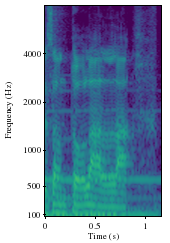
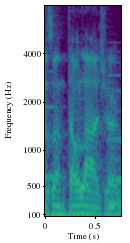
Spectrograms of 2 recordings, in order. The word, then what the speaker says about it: Santaolalla: Per noi italiani si dice Santaolalla, però in realtà è argentino si pronuncia Santaolagia, così vi do questa chicchetta.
